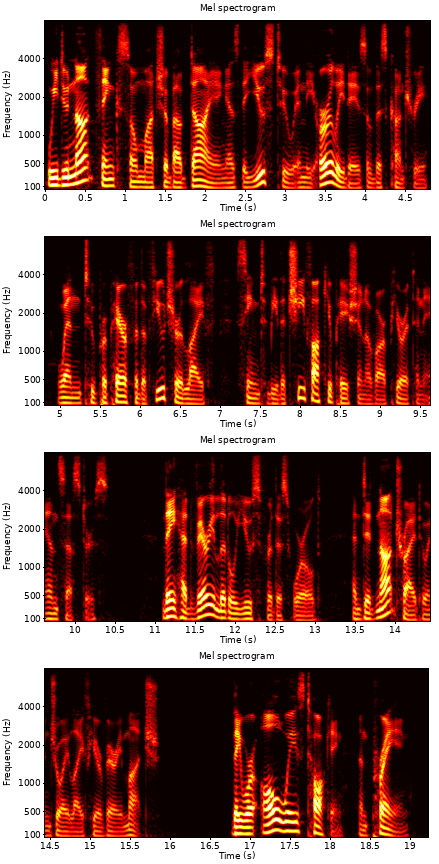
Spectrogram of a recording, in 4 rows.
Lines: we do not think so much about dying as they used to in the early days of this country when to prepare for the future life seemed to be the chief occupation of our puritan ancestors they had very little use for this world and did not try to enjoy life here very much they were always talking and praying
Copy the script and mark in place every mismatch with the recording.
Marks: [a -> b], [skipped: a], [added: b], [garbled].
we do not think so much about dying as they used to in the early days of this country when to prepare for the future life seemed to be the chief occupation of our puritan ancestors they had very little use for this world and did not try to enjoy life here very much they were always talking and praying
